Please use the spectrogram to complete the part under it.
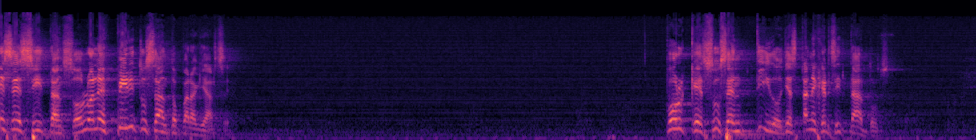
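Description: An older man speaks with animation into a microphone, pausing between phrases.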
